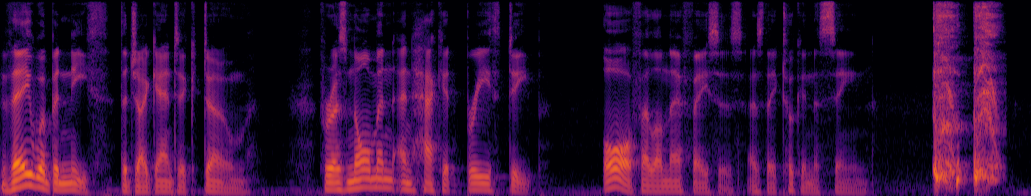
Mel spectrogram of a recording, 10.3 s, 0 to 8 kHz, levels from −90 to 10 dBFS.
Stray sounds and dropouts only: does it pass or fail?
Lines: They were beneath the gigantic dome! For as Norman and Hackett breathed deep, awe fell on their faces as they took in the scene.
fail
